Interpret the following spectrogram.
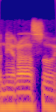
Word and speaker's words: nirāso: This consonant helps us to pronounce the word more easily. Otherwise, we have to say like nirāso. You can feel in your mouth there's a bit of a jump there. So nirāso is smooth.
